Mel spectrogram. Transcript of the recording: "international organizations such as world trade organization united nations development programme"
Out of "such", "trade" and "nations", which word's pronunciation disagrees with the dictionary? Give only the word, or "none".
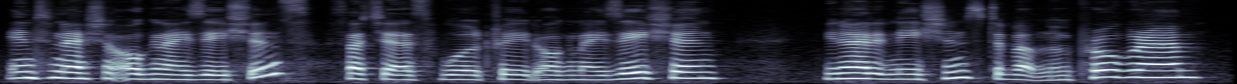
none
